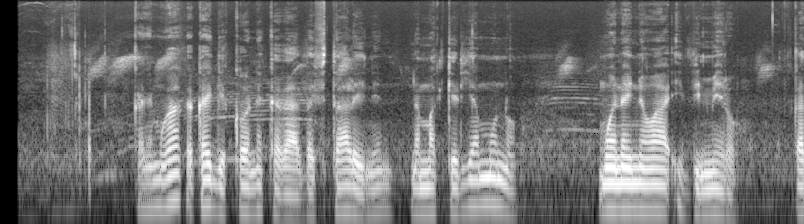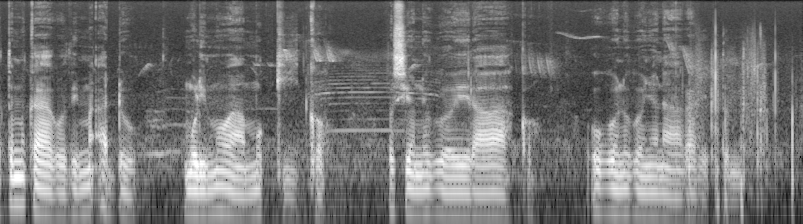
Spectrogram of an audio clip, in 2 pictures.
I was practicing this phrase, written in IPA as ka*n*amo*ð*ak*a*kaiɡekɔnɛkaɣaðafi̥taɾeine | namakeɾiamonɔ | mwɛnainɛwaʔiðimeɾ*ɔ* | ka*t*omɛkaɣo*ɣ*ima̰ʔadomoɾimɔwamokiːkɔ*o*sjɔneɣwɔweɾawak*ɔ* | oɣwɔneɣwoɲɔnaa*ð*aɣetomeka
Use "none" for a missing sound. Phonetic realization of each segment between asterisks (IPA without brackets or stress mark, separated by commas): ɲ, ɣ, a, ɔ, t, ð, o, ɔ, ɣ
